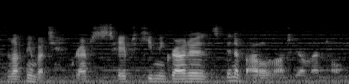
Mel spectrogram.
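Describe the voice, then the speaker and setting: A man reading visual novel narration aloud as a let's player, expressive, with casual asides and reactions. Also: medium pitch, quick pace. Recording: dull lo-fi mic, music clearly behind. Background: game music.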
